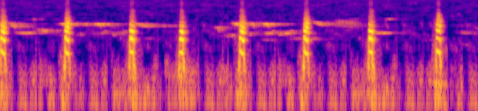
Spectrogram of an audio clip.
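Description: An ʻalae ʻula, an endangered bird subspecies, gives a rapid series of sharp, chicken-like cackling calls, about eight harsh notes repeated at a steady pace, fairly loud, with no one talking.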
